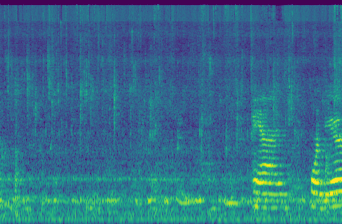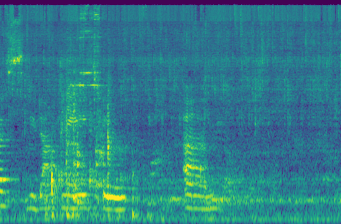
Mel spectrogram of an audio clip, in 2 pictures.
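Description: Tap water runs steadily into a kitchen sink while potatoes are rinsed under it, a continuous hissing splash with louder gurgling bursts in the middle, and someone talks over it.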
